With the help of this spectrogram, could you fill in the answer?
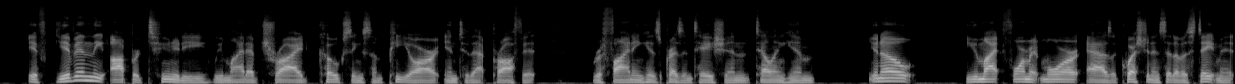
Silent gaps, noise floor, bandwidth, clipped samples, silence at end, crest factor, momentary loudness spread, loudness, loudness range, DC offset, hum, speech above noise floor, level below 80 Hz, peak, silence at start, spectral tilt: none; -54 dBFS; 15.5 kHz; under 0.1%; 0 s; 18 dB; 8 LU; -27 LUFS; 4 LU; under 0.1%; none; 28 dB; -54 dBFS; -8 dBFS; 0.3 s; -6 dB/octave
